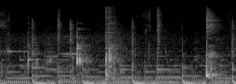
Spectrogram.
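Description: A stainless steel bowl clattering against plates as it is handled, with two short clinks about a second in, over background music with a steady beat.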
